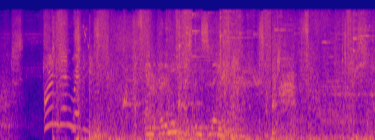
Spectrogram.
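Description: Magic spells whoosh and crackle in a close fight.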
